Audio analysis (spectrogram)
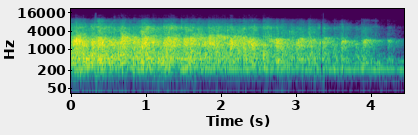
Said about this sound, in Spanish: Mire para acá y dele un aplauso a Dios.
